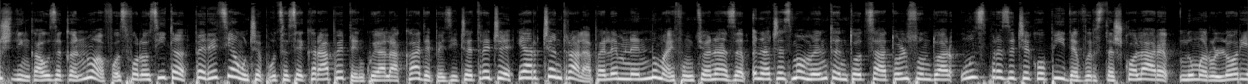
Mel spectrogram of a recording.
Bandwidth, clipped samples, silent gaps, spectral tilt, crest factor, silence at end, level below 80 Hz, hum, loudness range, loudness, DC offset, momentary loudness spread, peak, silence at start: 20 kHz; under 0.1%; none; -6 dB/octave; 10 dB; 0 s; -30 dBFS; none; 2 LU; -11 LUFS; under 0.1%; 3 LU; 0 dBFS; 0 s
